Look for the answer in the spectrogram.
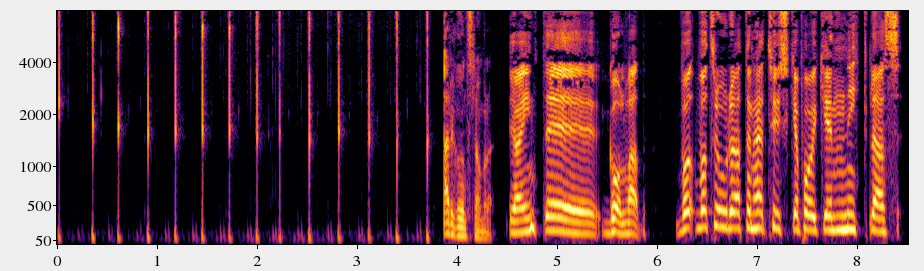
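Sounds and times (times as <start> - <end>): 
rapid finger snapping: 0.0 - 3.8
speech: 3.9 - 8.4.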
